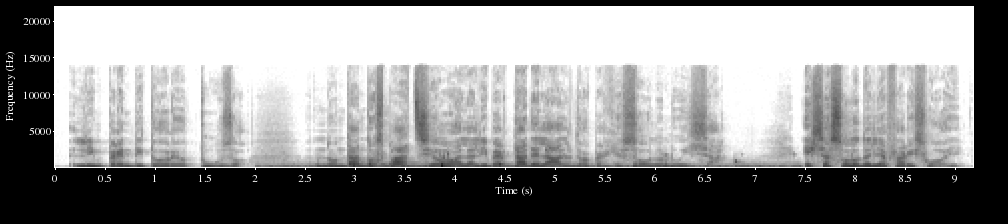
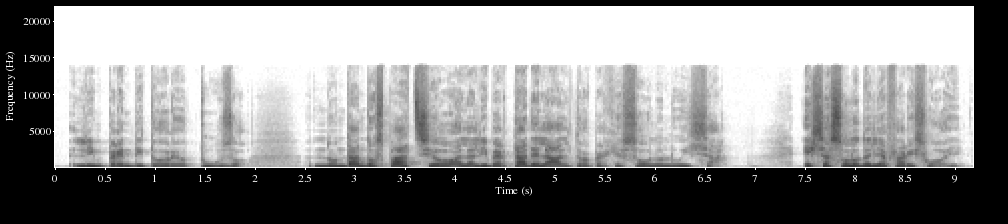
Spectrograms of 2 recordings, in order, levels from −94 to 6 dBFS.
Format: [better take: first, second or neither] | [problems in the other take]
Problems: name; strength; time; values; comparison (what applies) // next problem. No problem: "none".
second | low rumble; loud; from 2 to 7.5 s; 1 dB below the speech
